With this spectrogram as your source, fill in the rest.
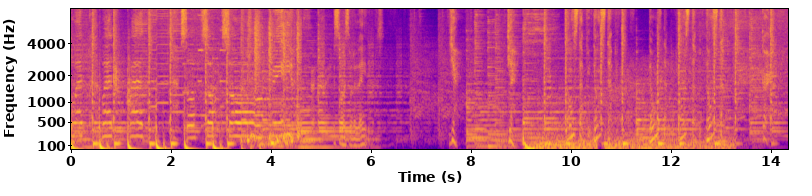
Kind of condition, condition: setting, busy venue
